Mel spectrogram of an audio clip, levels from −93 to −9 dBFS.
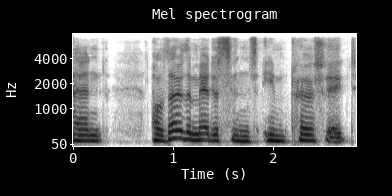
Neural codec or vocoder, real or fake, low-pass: codec, 24 kHz, 3 kbps, HILCodec; fake; 7.2 kHz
